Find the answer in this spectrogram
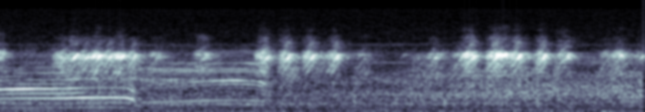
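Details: Long-eared owl owlets fed by their mother with food passed from the male, recorded at a nest camera in Missoula: a low drawn-out tonal sound first, then groups of high squeaky begging chirps.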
